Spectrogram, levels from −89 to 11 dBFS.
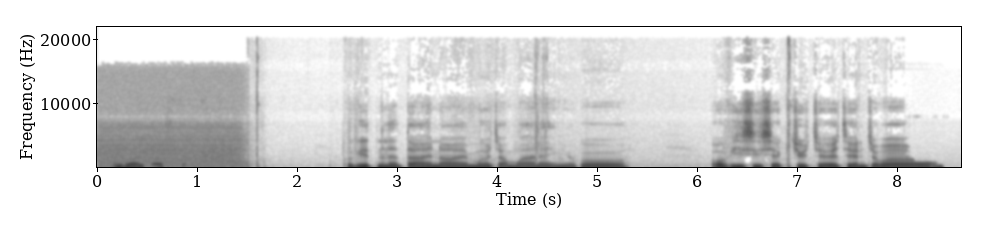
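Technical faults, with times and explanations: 0.00–1.57 s, other side's voice leaking through: a second, quieter voice sits under the talker, about 10 dB down. Most likely the far end is playing on the talker's loudspeaker and the echo canceller isn't fully scrubbing it from the mic.
0.11–0.18, 0.52–0.62, 0.83–1.28 and 8.10–8.51 s, speech suppressed in double talk: the talker's level sags, by a few dB in the first three and a much deeper dip, around 15 dB, in the last. That's likely the echo canceller ducking everything while both sides talked at once.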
